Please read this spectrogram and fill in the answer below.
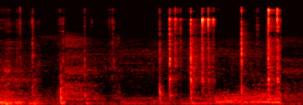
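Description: Injection-moulded plastic model-kit sprues clicking and rattling against each other as they are handled, with a quick cluster of sharp light clicks in the second half.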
